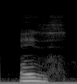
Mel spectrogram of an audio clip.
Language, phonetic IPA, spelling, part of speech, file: Latvian, [ɛzis], ezis, noun, Lv-ezis.ogg
- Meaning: hedgehog (small spiny mammal)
